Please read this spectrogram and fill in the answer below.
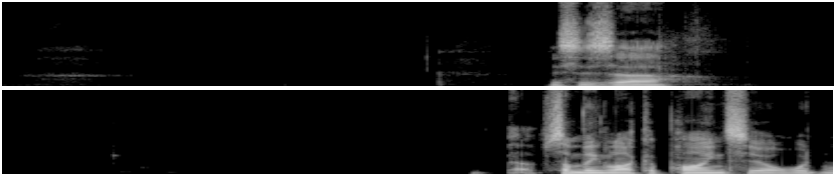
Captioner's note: blank Audio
